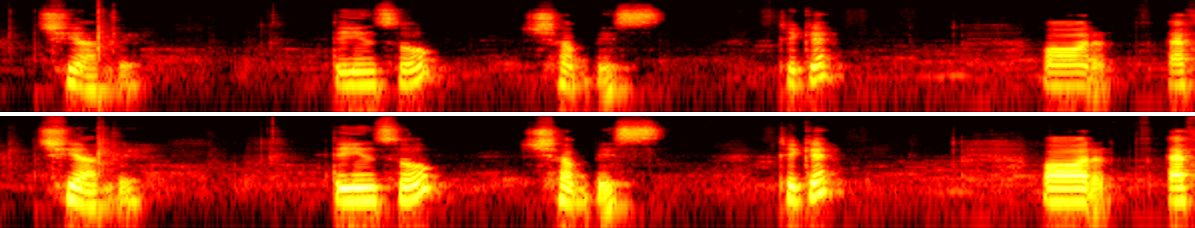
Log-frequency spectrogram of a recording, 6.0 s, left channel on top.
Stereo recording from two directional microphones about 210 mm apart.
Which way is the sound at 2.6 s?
25° right (ahead or behind).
